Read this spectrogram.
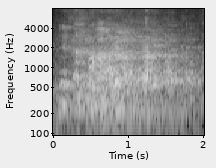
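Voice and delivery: high, loud burst of laughter; real laughter. Real, not acted. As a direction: let the laugh out fully. Laughing at kids' reply.

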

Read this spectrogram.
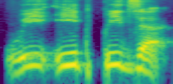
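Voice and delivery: slow, careful English model line; slow teaching read. Shown as a demonstration. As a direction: read it slowly for the class. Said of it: "let's read".

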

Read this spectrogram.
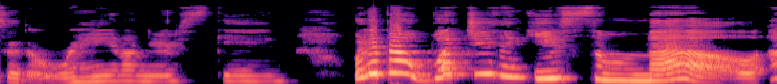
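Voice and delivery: usual speaking voice

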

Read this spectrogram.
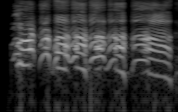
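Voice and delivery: hammed-up triumphant cackle; long gloating villain laugh; evil villain laugh. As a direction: cackle like a cartoon bad guy.

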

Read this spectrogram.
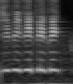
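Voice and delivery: high beeping like game dialogue blips; imitating the game's talk sounds; imitated text beeps. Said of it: "You know what the beep".

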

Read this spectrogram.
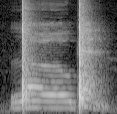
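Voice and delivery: loud "Logan" in two beats; clapped syllables. Shown as a demonstration. Teacher clapping a staff name with pupils. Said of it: "Ready? Go".

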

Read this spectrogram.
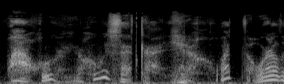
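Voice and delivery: hushed, breathy whisper of wonder; awed whisper. Retold or imitated. Tibetans watching the California guy, awed whisper. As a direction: marvel under your breath.

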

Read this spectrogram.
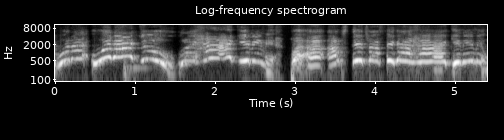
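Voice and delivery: high-pitched, whining protest of disbelief; mock wail. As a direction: wail it in exaggerated bewilderment. Mock-wailing her baffled reaction.

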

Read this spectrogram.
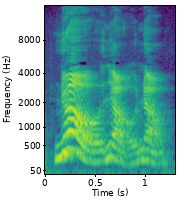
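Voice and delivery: normal talking voice

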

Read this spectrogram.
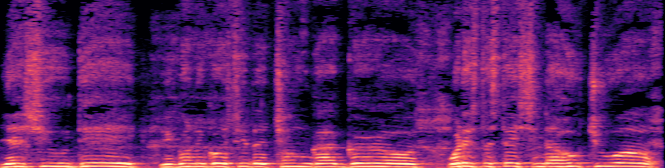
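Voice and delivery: high, loud excited announcing. Acted. DJ announces winner.

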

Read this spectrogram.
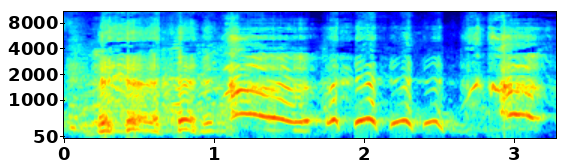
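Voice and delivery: long high laugh; hearty laugh. Real, not acted. Priest cracking up at his own joke, hearty laugh. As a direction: let the laugh roll out.

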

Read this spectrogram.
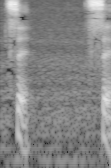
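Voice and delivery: س as a quick "tse"; T and S together. Shown as a demonstration. Teacher asking learners to repeat, س sounded "tse". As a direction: say س with t run straight into s. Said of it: "ت و س رو سعی کنید به دنبال هم سریع".

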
